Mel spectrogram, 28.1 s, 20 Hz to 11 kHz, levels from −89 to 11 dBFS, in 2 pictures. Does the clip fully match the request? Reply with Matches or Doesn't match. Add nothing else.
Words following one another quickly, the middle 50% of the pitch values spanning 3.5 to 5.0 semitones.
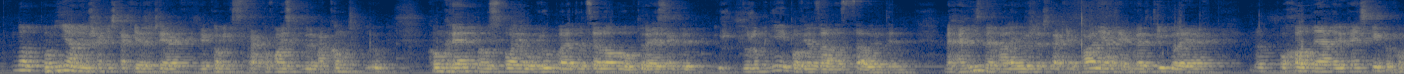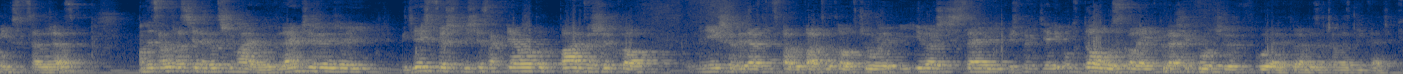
Doesn't match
